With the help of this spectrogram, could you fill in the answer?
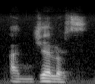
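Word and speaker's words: ἄγγελος: Neno malaika linatokana na neno la kiyunani agelos au angelos a g e l vile vile linaitwa jina hilo linatamkwa pia linatajwa pia katika nani angelos a n g e l o s angelos sasa kutokana na neno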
